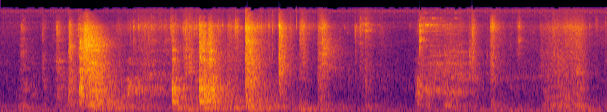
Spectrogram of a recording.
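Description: Metal scraping and rattling in a series of irregular bursts as a cable-locked, welded metal door is worked at.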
